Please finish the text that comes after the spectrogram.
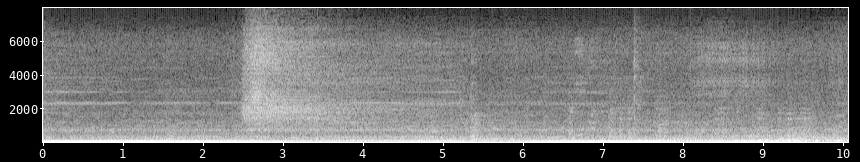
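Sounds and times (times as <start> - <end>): train equipment humming: 0.0 - 10.0
compressed air hiss: 2.5 - 4.8.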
